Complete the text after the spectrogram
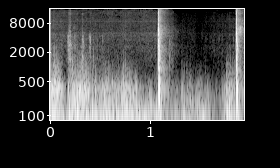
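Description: A shotgun fires a single loud shot.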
